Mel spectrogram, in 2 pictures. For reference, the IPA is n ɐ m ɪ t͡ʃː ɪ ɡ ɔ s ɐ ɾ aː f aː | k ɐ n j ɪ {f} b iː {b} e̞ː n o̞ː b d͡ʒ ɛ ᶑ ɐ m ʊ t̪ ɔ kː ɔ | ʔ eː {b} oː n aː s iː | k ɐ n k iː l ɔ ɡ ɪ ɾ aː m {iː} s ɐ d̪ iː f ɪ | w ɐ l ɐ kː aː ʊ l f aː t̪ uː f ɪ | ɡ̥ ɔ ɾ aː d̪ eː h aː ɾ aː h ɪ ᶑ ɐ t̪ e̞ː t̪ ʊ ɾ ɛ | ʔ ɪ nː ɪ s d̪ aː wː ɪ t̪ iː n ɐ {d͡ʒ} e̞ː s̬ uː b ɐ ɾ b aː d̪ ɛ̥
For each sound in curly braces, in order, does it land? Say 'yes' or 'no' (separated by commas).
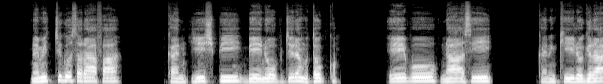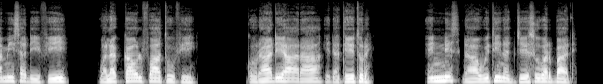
no, yes, yes, yes, no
